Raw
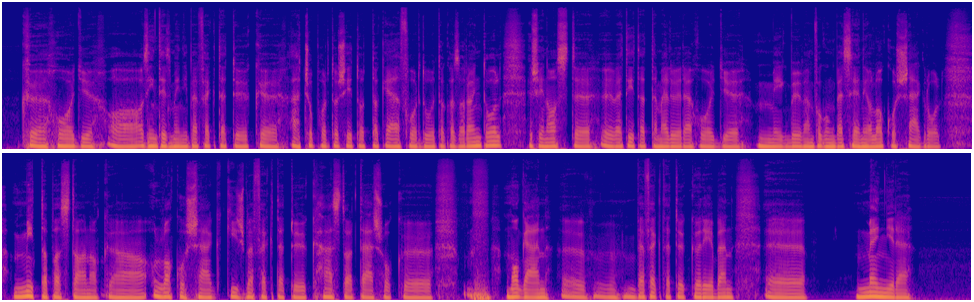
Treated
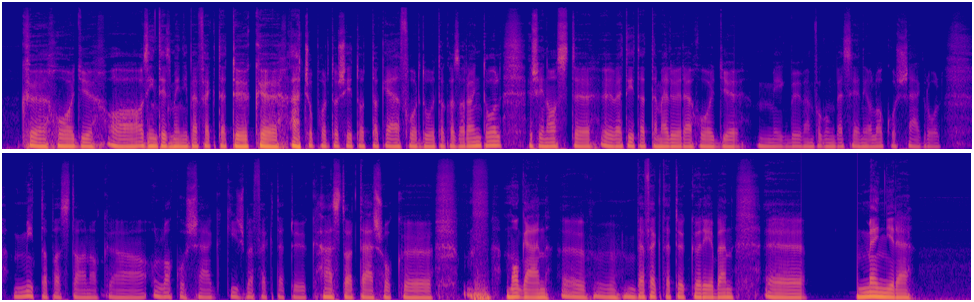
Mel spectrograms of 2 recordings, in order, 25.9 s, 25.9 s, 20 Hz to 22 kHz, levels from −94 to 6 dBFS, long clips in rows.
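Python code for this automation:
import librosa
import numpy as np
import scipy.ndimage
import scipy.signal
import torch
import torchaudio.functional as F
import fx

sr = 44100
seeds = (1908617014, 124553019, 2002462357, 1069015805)

y = fx.gain(x, sr, db=fx.steps((0.0, -1.0), (3.04, 6.0), (4.02, -3.0), (9.76, -11.0), (17.18, -3.0), (23.59, -12.0), (24.34, -1.0)))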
